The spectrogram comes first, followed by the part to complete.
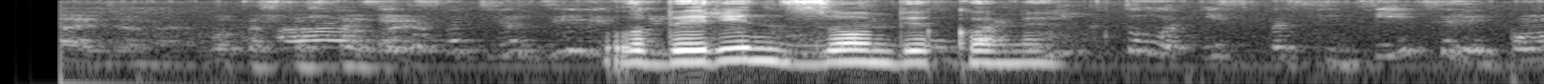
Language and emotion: Russian, neutral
